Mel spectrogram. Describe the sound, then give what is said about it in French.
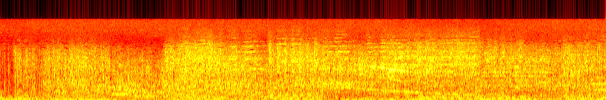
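Artillery fire from German batteries during the battle of Stalingrad, shooting to halt a Soviet attack: a loud, unbroken roar of overlapping booms and rumbling blasts that runs without pause for the whole clip. “Les batteries allemandes ouvrent le feu dans le but d'enrayer une violente attaque soviétique.”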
